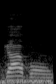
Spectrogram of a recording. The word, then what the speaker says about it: gavone: from the official dictionary of hardcore italians uh gavon spelled c-a-f-o-n but pronounced gabon with a g one who eats a lot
